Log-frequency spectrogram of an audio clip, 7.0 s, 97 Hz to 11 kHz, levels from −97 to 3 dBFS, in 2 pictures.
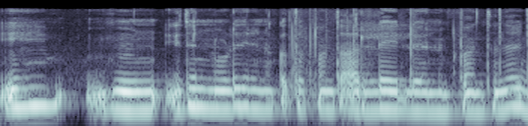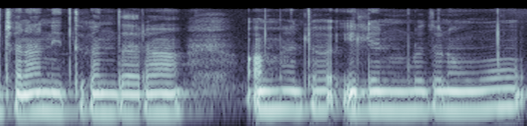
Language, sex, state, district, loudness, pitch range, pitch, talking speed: Kannada, female, Karnataka, Belgaum, -17 LUFS, 170-185 Hz, 180 Hz, 155 wpm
